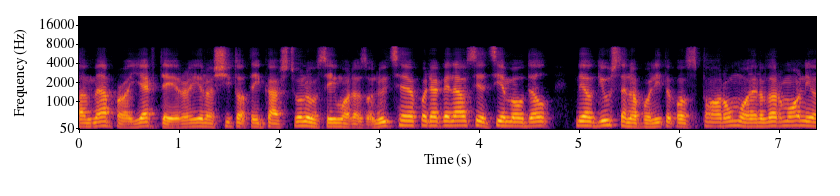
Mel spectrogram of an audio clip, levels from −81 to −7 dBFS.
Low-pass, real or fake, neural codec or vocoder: 7.2 kHz; fake; codec, 16 kHz, 0.3 kbps, FocalCodec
